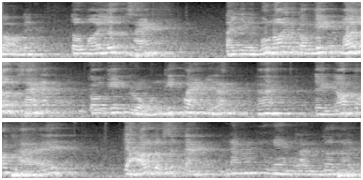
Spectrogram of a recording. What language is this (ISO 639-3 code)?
vie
